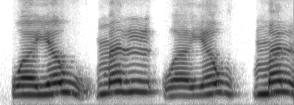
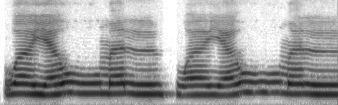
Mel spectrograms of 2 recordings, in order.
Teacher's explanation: Sebab dia tak bagi sifat rahawah pada wau. Wau boleh ditarik.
